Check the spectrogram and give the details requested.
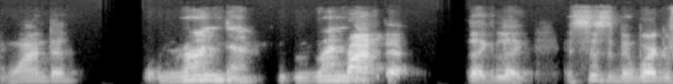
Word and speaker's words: Rwanda: Rwanda.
